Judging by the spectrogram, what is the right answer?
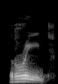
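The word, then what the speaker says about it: read: रेड ही होता है spelling तीनों का सेम होता है बट प्र में डिफरेंस होता है first form रीड third form रेड और सेकंड फॉर्म भी रेड ही होता है इसके भी मैं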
